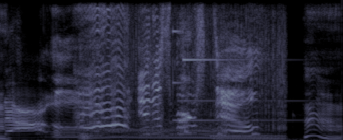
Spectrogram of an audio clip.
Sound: shrieking

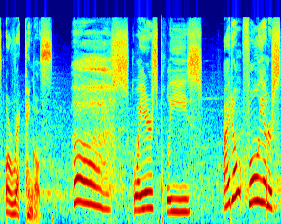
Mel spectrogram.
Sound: sigh

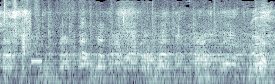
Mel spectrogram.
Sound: laughter

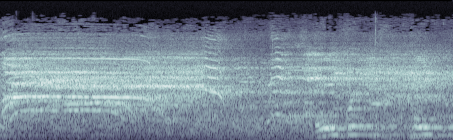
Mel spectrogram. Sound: audience cheering

